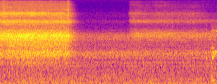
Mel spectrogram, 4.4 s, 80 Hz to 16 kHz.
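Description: SATAjet RP paint spray gun spraying base coat at 30 psi: a steady hiss of atomising air and paint that cuts off abruptly about a second and a half in as the trigger is released, leaving near silence.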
